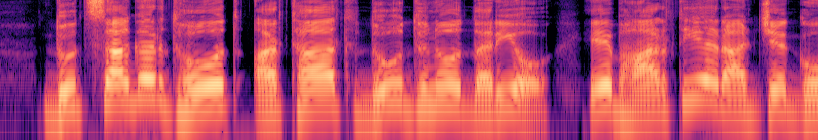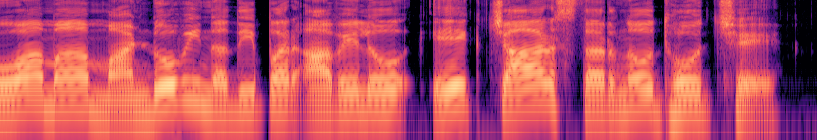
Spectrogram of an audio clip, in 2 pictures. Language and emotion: Gujarati, neutral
